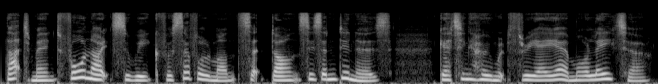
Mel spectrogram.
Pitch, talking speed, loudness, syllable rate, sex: 210 Hz, 190 wpm, -17 LUFS, 4.5 syllables/s, female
